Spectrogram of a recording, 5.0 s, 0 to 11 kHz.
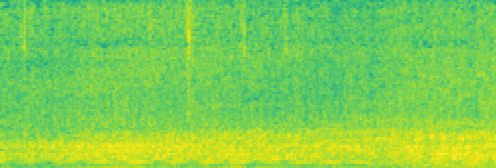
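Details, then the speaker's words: Two stock 1993-02 F-Body electric radiator fans fitted as pushers on a stand-up radiator, not yet bracketed, replacing cheap eBay fans: steady even rush of air with low hum, no ticking or rubbing; strong airflow, normal fan operation. "that feels like a lot more air going through there I don't know why these are rated at but I mean there's a serious amount of air going right there for air everywhere"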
